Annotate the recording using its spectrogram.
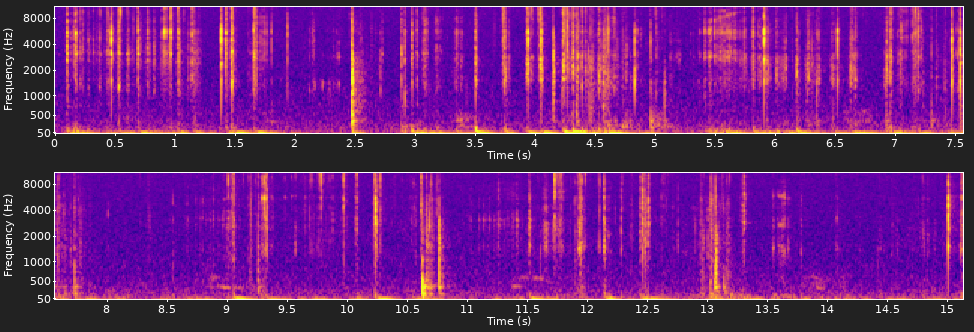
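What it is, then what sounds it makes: Bar of soap being cut. A utility knife carves and scrapes a solid rectangular bar of soap, glittery purple over light blue. Dense, short, crisp clicks and scratchy crinkling cuts repeat throughout, with bright edges, under a steady low hum.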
